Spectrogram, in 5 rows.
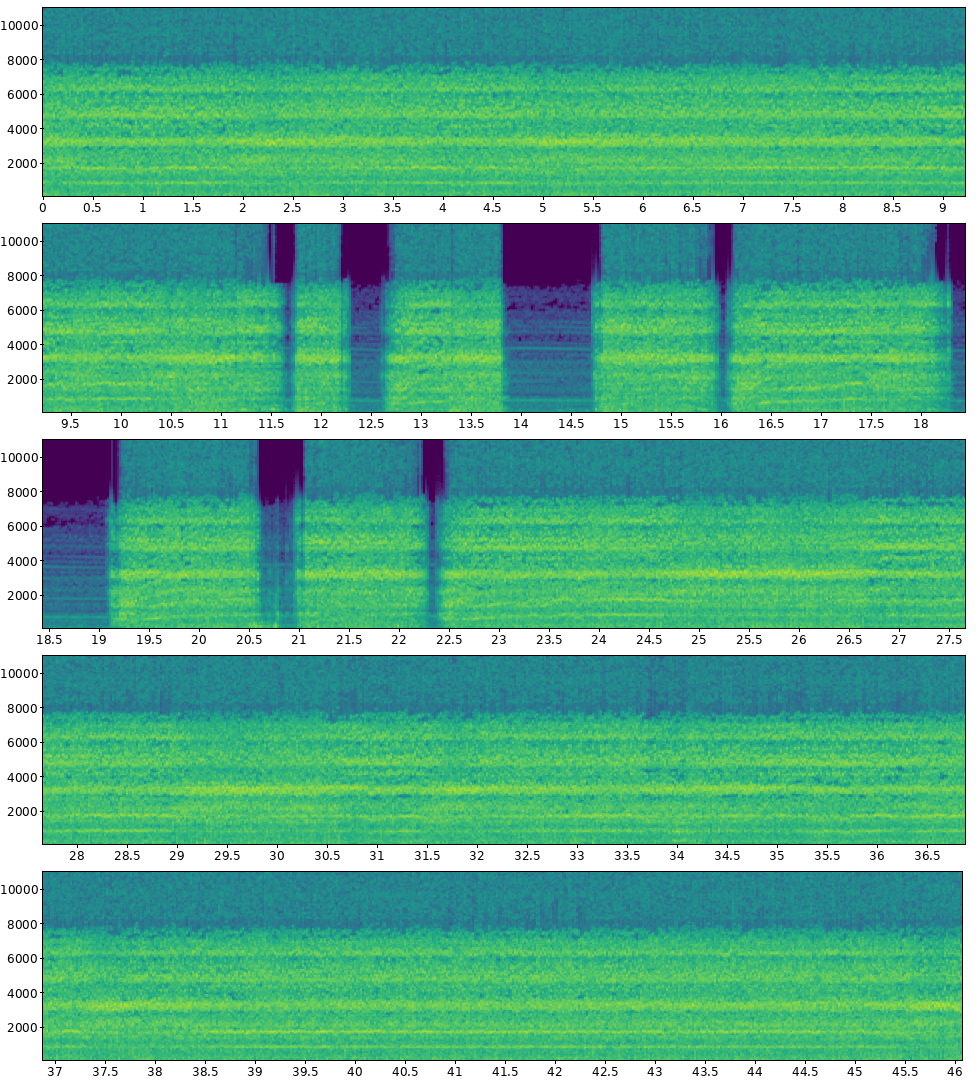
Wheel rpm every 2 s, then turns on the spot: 220, 220, 220, 230, 230, 150, 80, 70, 150, 60, 140, 140, 230, 220, 230, 220, 230, 220, 220, 230, 230, 240, 230.
none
